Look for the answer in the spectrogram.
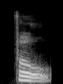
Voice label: "foe", Indian

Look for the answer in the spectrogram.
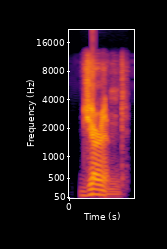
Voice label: "gerund", American

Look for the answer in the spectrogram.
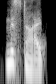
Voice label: "mistype", Indian

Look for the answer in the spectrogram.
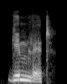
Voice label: "gimlet", Indian

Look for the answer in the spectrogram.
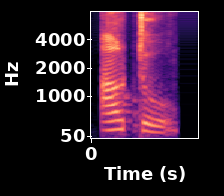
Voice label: "outdo", Indian

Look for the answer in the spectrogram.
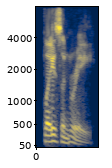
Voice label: "blazonry", American

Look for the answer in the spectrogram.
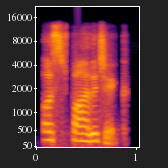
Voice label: "Ostpolitik", Indian

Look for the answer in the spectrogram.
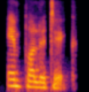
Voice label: "impolitic", Indian

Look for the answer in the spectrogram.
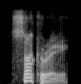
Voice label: "succory", British

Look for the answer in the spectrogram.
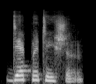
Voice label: "deputation", Indian

